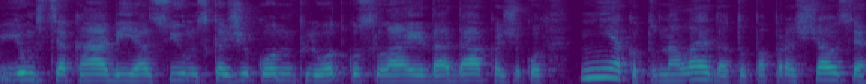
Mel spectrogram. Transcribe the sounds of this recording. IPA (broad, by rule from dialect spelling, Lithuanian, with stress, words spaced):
jʊms t͡sʲɛˈkɑːʋʲɪjɛs jʊms ˈkɑːʒʲɪ kʊn ˈpʲlʲuɔtkʊs ˈlˠɐɪdɐ ɐ dɐ ˈkɑːʒʲɪ kuɔ ˈnʲiɛkɐ tʊ nʲɛˈlˠɐɪdɐ tʊ pɐprɐsʲˈt͡ʃʲɛʊsʲɛ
